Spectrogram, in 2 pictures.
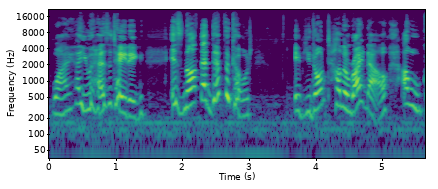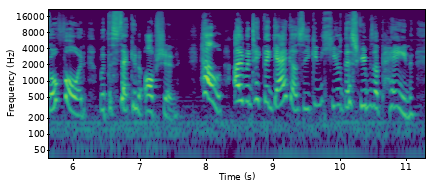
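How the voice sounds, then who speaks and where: A woman's voice: high voice, animated, moderate pace, a bit bright. A woman playing an obsessively jealous, murderous stalker lover in an ASMR roleplay, theatrical and possessive, swinging between coaxing and menace. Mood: impatient, threatening. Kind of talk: ASMR girlfriend roleplay acting. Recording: audible background noise.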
